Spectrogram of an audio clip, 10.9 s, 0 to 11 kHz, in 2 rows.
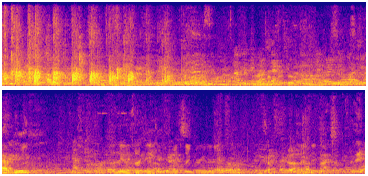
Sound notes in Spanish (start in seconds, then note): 0.0 Aplausos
